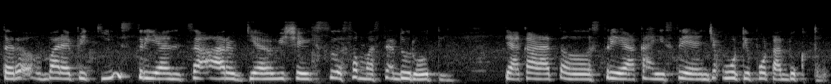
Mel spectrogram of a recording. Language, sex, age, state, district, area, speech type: Marathi, female, 18-30, Maharashtra, Satara, urban, spontaneous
